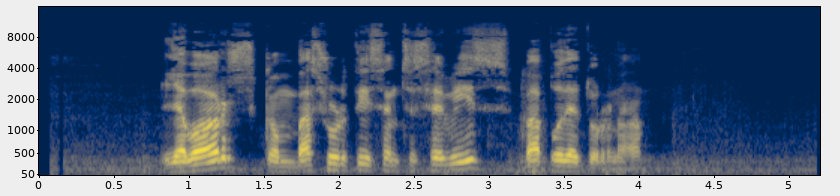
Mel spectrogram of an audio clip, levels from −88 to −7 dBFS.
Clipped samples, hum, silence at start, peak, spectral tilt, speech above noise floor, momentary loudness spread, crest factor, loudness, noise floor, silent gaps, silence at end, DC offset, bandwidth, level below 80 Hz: under 0.1%; none; 0.8 s; -4 dBFS; -3.5 dB/octave; 34 dB; 16 LU; 20 dB; -22 LUFS; -56 dBFS; none; 1.2 s; under 0.1%; 10.5 kHz; -62 dBFS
